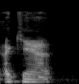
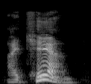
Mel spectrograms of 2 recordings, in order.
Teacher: can't is a little shorter a little more nasal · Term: stop t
